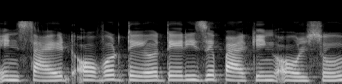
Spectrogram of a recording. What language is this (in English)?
English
